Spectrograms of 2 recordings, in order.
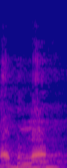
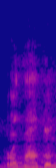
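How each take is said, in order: First: It is said with Javanese-adapted sounds. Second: It is said with Arabic sounds.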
